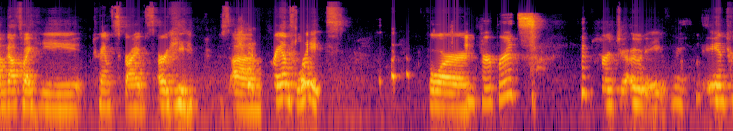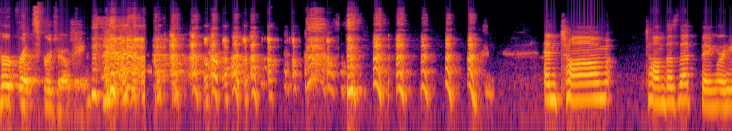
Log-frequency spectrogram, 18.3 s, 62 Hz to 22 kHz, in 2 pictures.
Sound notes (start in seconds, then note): 10.2 all laugh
